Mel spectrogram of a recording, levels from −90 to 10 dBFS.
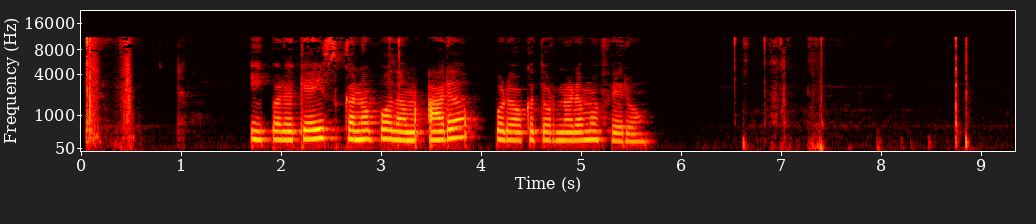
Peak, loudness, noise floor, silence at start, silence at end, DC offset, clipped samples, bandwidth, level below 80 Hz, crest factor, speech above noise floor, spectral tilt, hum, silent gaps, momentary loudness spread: -4 dBFS; -25 LUFS; -80 dBFS; 0.05 s; 0.45 s; under 0.1%; under 0.1%; 11.5 kHz; -62 dBFS; 22 dB; 56 dB; -5 dB/octave; none; none; 23 LU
